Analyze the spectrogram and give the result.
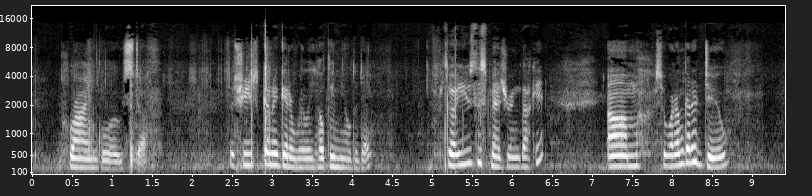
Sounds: speech

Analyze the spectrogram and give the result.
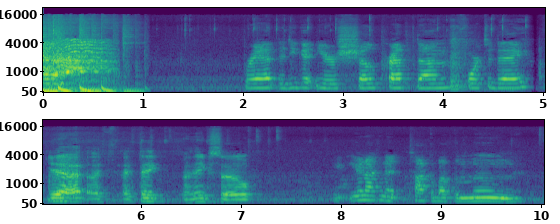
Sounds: music
speech

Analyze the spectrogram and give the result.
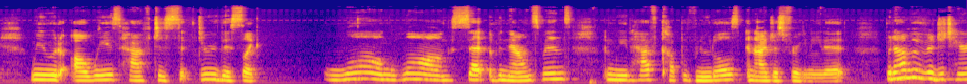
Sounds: speech

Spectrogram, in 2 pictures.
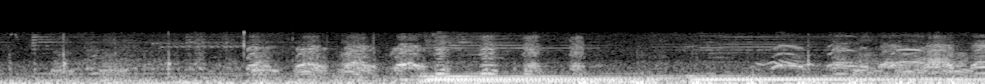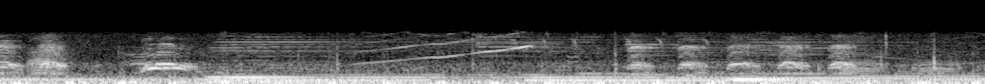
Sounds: goose
fowl
honk

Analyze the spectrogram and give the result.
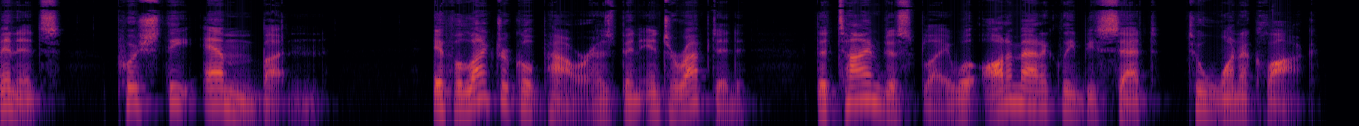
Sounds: speech

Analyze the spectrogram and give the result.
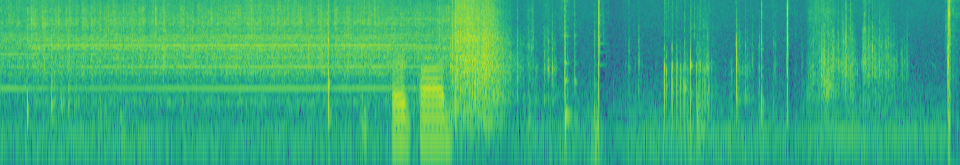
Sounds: speech
outside, rural or natural

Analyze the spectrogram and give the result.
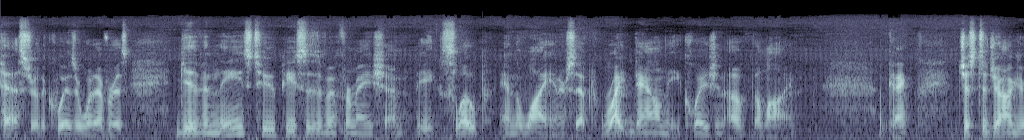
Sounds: speech

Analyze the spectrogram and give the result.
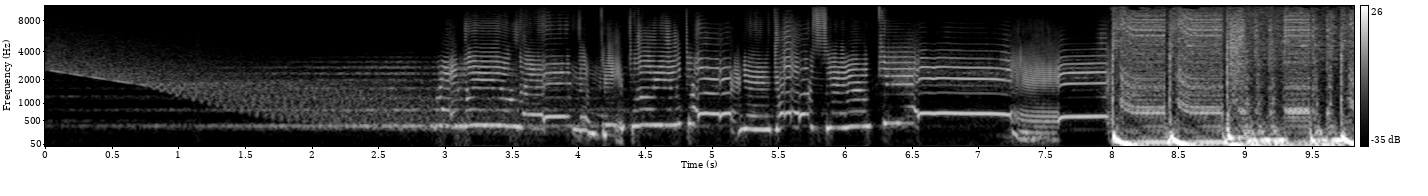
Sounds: music

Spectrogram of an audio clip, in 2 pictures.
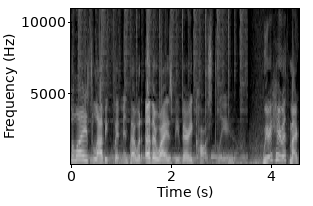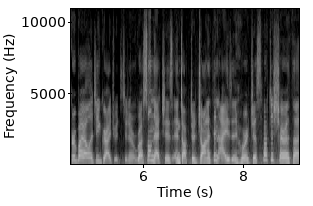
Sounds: music
speech

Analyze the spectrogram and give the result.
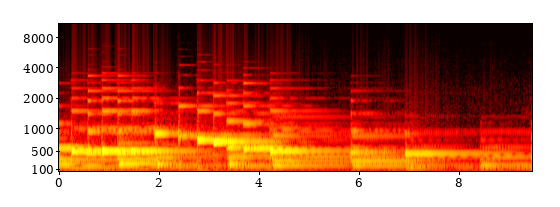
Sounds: music

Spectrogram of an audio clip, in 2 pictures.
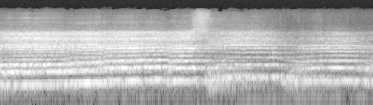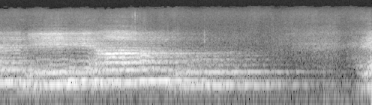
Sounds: mantra

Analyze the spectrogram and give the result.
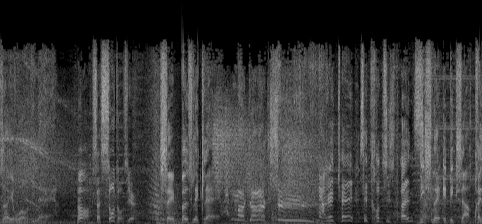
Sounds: speech

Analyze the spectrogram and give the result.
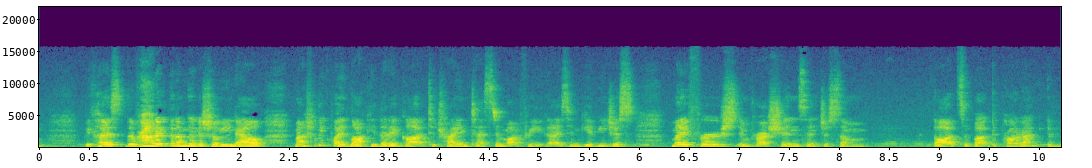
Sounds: speech

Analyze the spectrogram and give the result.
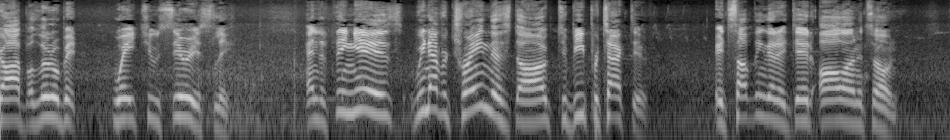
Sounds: speech

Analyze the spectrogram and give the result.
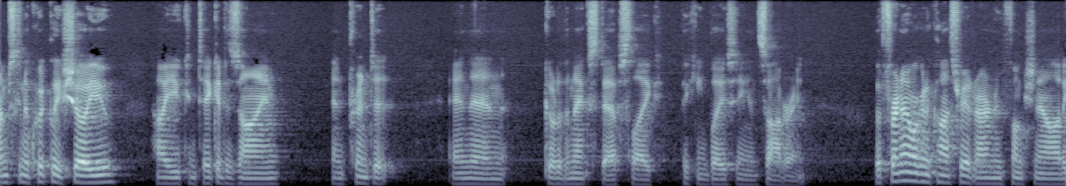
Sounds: speech

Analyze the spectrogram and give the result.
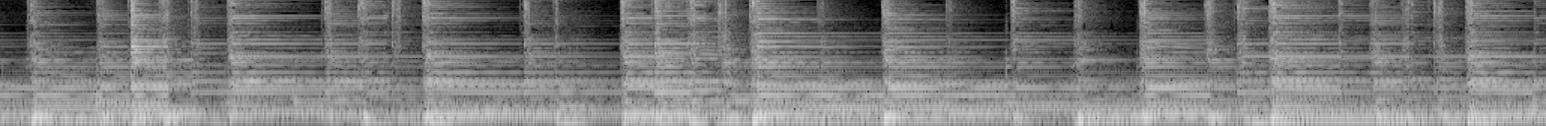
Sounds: music

